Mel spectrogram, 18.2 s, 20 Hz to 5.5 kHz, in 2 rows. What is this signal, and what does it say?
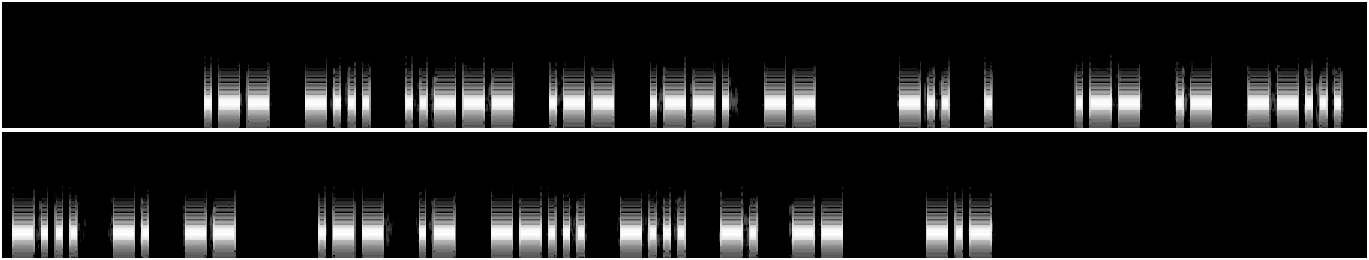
Morse code, heard as a keyed tone, about 24 wpm, spaced as for 20 wpm, 550 Hz. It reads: WB2WPM DE WA7BNM WA7BNM K
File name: QSO106 20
